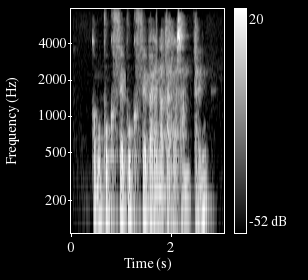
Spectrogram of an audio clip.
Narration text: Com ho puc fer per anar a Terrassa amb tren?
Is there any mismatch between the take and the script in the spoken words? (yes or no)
yes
